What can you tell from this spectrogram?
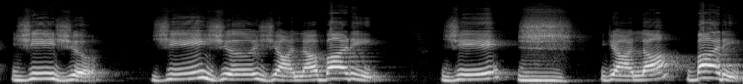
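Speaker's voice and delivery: put-on خے خ said slowly and clearly for children; slow letter drill. Shown as a demonstration. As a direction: spell it out slowly, letter sound first. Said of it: "letter drill for children".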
